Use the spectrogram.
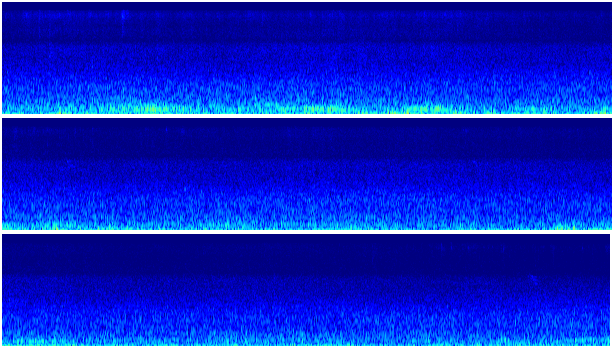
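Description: Wind blows steadily outdoors on an overcast, cold morning, a continuous low rumble and broad hiss that stays fairly even throughout, with no voices and only slight gusty swells.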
